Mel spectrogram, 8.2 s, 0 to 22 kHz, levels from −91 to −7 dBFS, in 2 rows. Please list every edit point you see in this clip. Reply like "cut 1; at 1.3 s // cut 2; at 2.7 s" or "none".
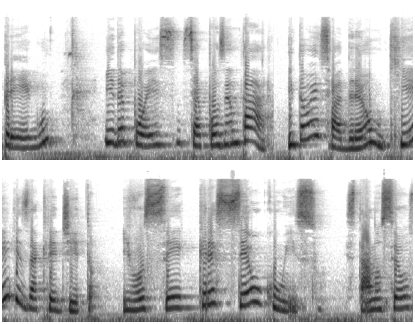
cut 1; at 3.3 s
